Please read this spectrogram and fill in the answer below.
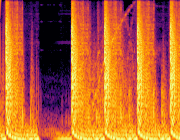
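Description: Hard techno from a DJ mix: a fast, driving kick-drum beat with heavy bass. About half a second in, the beat cuts out for a moment, then comes back in with a low swell.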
